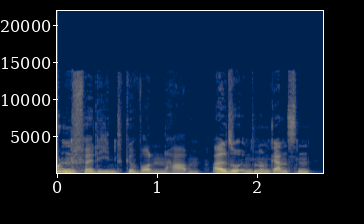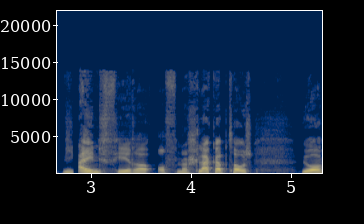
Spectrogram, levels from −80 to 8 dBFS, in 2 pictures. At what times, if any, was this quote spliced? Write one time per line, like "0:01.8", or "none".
0:01.5
0:01.9
0:02.8
0:03.6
